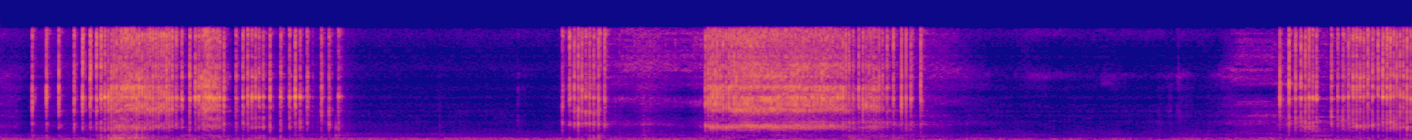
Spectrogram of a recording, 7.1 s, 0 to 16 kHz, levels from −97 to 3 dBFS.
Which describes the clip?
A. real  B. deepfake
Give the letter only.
B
